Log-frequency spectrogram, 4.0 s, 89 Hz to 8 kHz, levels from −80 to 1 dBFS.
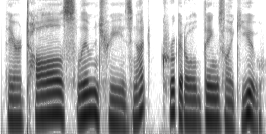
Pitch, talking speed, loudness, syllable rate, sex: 150 Hz, 165 wpm, -15 LUFS, 3.6 syllables/s, female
